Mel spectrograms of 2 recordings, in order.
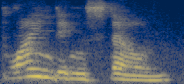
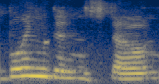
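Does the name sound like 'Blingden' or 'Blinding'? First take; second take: Blinding; Blingden. First: The first part sounds like 'Blinding'. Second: The first part sounds like 'Blingden'. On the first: The speaker calls it wrong. "not Blinding Stone" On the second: The speaker calls it right. "the name of that particular town in the Underdark is Blingdenstone"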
